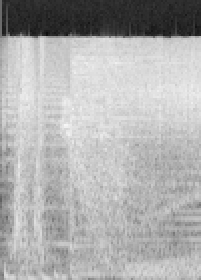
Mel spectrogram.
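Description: Whooshing swoosh sound effects over music, starting abruptly with a sharp swish and then a sweeping whoosh.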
